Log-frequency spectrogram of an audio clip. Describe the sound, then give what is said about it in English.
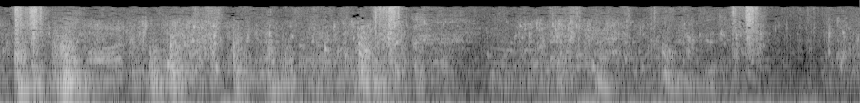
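Busy splashing and knocking of a small boat on water, with bumps and thuds as people and a dog named King clamber aboard, some brief muffled voices mixed in. “Come on, into the boat.”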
